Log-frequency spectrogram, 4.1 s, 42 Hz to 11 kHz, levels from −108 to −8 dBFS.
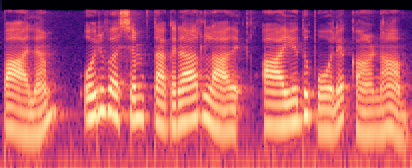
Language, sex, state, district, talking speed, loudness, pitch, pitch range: Malayalam, female, Kerala, Kollam, 85 wpm, -15 LUFS, 180 Hz, 150-220 Hz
